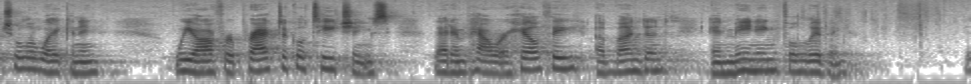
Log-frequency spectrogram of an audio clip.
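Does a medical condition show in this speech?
No.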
